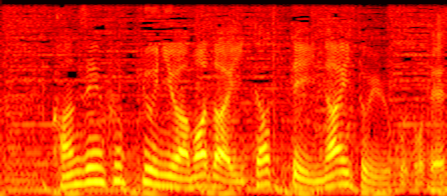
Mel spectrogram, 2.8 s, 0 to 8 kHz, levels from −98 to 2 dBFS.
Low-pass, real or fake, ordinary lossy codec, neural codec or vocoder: 7.2 kHz; real; none; none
